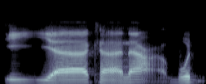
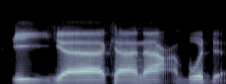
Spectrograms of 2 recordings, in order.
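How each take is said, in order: First: The doubled consonant has no extra stress. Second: The doubled consonant is pushed with extra stress. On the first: "misalnya nggak nabar" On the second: "bacanya dengan nabar"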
